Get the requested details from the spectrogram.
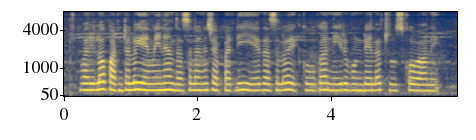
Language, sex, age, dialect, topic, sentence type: Telugu, female, 18-24, Utterandhra, agriculture, question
